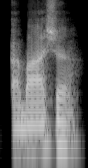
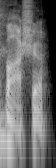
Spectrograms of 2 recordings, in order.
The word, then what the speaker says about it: Basha: I thought the the fights between her and Bash or like Abasha. Yeah, it's Basha. However you say his name, it's Basha.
